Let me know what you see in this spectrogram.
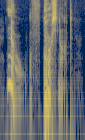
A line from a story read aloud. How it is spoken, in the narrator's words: Stefan snapped, almost too quickly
